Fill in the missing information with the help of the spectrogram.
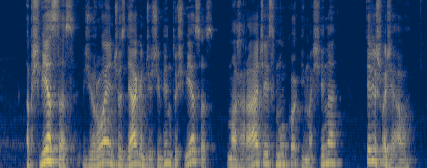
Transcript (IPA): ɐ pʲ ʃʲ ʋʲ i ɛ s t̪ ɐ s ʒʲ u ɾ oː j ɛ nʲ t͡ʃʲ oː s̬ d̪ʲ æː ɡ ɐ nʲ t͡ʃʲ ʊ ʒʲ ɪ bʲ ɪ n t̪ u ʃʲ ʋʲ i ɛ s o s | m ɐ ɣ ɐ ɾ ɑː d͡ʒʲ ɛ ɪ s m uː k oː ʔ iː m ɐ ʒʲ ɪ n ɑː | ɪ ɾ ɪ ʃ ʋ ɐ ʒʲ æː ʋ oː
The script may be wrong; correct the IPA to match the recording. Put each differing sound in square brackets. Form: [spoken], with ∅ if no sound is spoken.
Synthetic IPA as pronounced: ɐ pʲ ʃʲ ʋʲ i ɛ s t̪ ɐ s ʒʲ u ɾ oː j ɛ nʲ t͡ʃʲ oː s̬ d̪ʲ æː ɡ ɐ nʲ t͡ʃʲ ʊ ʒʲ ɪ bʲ ɪ n t̪ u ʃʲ ʋʲ i ɛ s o s | m ɐ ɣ ɐ ɾ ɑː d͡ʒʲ ɛ ɪ s m uː k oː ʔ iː m ɐ [ʃʲ] ɪ n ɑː | ɪ ɾ ɪ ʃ ʋ ɐ ʒʲ æː ʋ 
